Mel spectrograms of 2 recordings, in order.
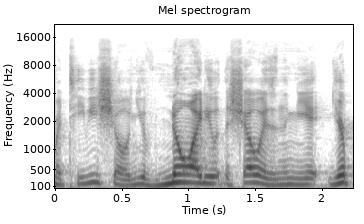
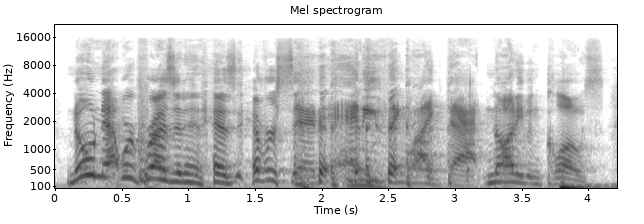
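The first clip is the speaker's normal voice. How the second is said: real laughter breaking through the words, louder; amused, laughing delivery; 4 semitones higher, 10 dB louder than usual. Real, not acted. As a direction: laugh out the disbelief. Laughs while telling the story.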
